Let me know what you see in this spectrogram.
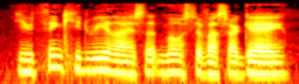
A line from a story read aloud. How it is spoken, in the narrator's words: Lark said softly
